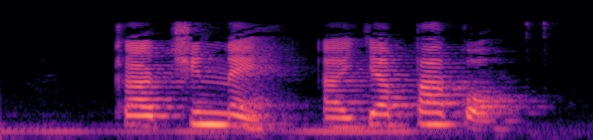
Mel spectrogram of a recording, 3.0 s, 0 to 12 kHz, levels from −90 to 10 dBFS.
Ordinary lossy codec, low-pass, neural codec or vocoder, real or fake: MP3, 96 kbps; 7.2 kHz; none; real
